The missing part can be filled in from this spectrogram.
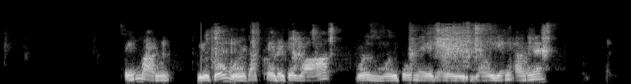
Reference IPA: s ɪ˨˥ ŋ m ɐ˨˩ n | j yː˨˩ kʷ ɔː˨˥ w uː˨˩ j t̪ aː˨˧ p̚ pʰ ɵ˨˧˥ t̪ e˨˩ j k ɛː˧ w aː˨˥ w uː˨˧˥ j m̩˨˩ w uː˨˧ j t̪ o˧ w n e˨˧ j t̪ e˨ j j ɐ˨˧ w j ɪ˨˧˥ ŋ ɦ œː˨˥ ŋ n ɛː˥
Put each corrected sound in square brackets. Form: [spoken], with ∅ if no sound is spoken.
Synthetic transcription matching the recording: s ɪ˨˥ ŋ m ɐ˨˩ n | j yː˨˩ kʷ ɔː˨˥ w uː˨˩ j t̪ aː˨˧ p̚ [kʰ] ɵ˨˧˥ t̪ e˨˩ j k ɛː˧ w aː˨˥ w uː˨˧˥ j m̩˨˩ w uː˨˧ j t̪ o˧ w n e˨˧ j t̪ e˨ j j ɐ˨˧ w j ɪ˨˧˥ ŋ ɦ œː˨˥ ŋ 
